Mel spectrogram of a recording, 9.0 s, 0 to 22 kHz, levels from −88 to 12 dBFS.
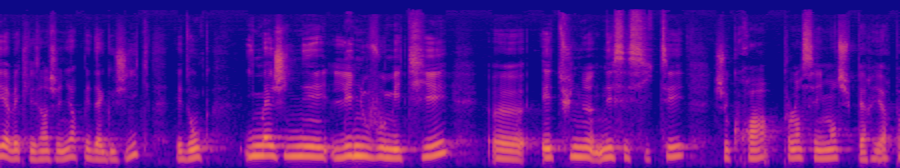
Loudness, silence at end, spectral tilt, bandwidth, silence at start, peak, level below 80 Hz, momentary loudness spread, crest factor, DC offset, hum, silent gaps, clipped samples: -28 LUFS; 0 s; -5 dB/octave; 17.5 kHz; 0 s; -10 dBFS; -76 dBFS; 12 LU; 18 dB; under 0.1%; none; none; under 0.1%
